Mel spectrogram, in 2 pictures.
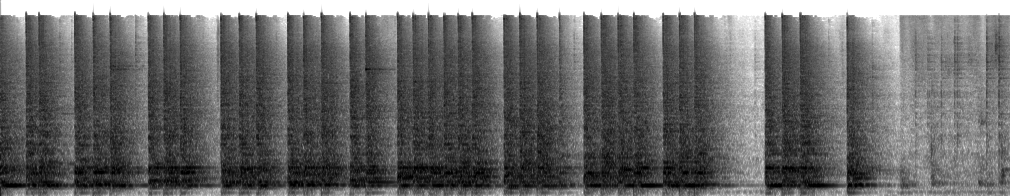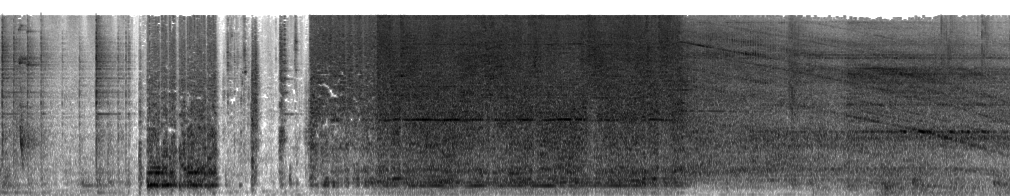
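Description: Body hammer striking a steel Model A body panel about twice a second while working out dents, the panel ringing with each blow, then scattered lighter taps. Near the end an angle grinder with a shrinking disc runs on the panel for about five seconds, then spins down with a falling whine.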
